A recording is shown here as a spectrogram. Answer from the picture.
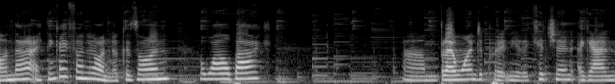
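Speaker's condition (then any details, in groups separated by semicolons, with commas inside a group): No condition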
